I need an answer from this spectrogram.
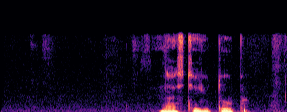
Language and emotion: Russian, neutral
